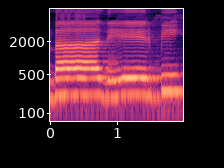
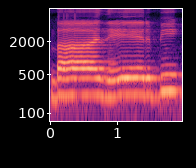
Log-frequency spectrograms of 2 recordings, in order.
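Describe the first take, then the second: Both takes have the same delivery.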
